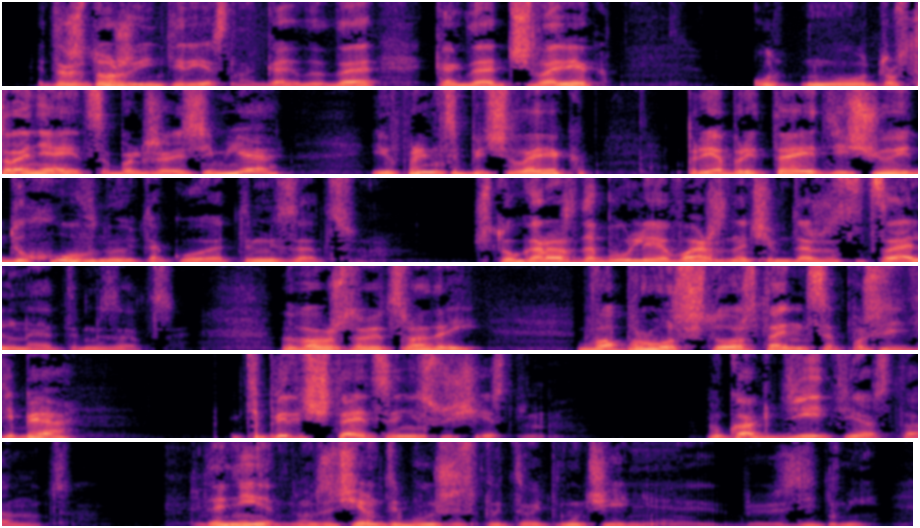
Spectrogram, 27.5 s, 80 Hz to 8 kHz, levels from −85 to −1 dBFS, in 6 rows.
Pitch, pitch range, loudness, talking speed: 150 Hz, 120-185 Hz, -24 LUFS, 125 wpm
